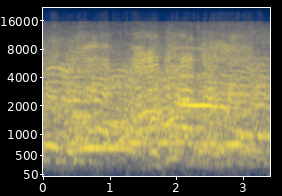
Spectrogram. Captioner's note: crowd cheering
